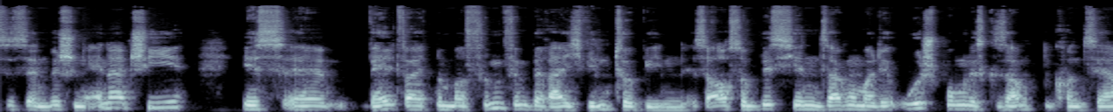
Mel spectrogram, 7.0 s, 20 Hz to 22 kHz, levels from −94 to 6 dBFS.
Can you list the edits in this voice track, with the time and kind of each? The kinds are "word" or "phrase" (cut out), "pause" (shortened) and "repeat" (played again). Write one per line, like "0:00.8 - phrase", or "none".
none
